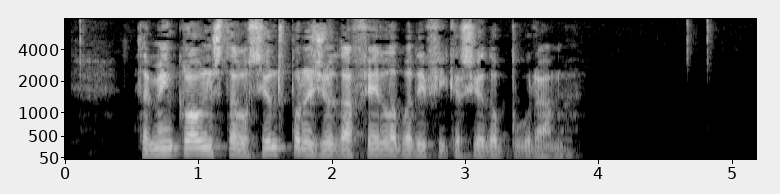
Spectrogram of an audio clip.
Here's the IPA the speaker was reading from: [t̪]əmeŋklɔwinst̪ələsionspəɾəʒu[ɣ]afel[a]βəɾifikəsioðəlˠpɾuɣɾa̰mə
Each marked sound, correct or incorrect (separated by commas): correct, incorrect, incorrect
